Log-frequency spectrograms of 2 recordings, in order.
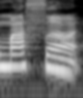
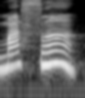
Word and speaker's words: maçã: Quando eu digo maçã e violão, nós percebemos que o tio ele vai dar um som nasalizado, né? Eu pronuncio a vogal, no caso a vogal A de forma nasalizada. O som vem para a a narina.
